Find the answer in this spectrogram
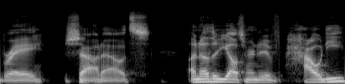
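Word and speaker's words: Hovvdy: Another alternative, Howdy, but spelled with 2 V's.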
